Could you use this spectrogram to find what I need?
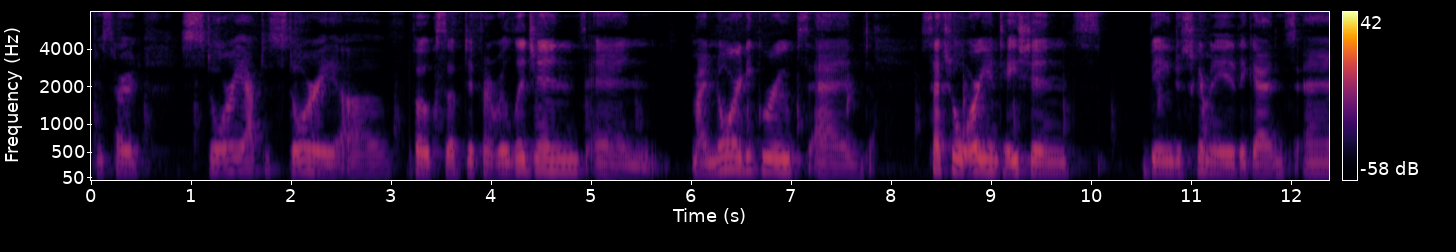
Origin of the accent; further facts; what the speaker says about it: Cary, North Carolina, United States; I grew up in Cary, North Carolina, but because of my dad's job, we moved around a ton.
